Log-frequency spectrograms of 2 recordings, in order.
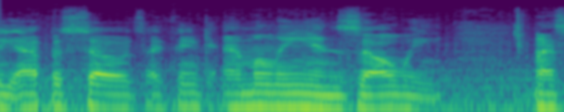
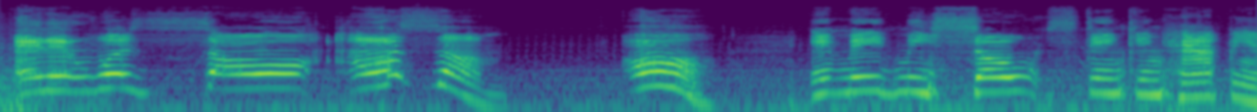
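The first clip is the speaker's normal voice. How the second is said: excited; 12 semitones higher than usual. Real, not acted. Delighted at getting a role.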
